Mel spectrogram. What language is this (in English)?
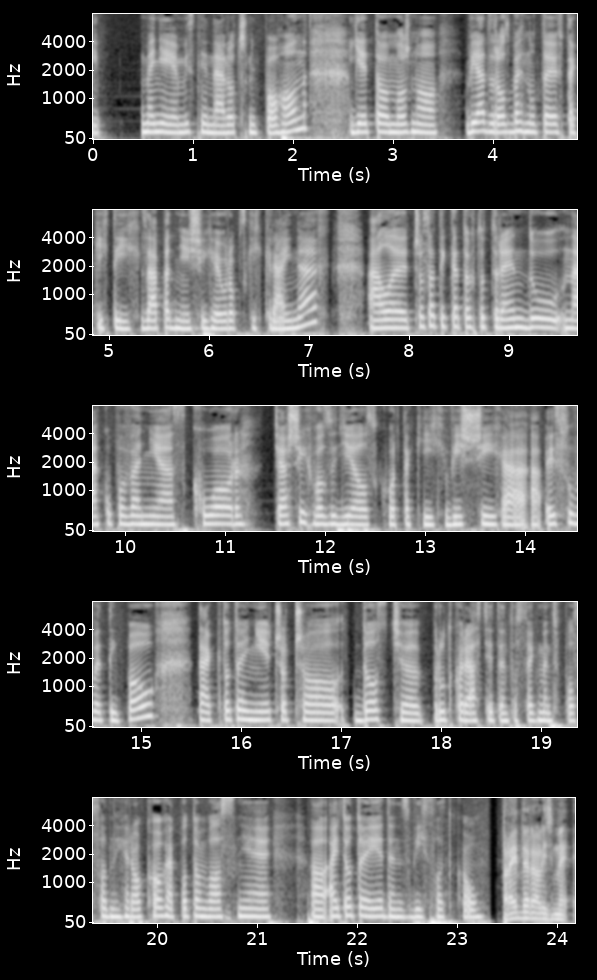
Slovak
